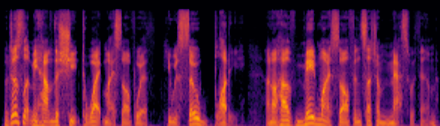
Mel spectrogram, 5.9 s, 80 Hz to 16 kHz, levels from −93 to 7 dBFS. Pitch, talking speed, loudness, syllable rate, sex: 100 Hz, 245 wpm, -22 LUFS, 5.3 syllables/s, male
